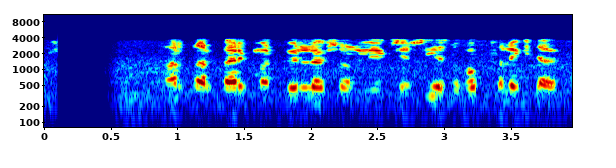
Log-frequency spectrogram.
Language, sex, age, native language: Icelandic, male, 30-39, Icelandic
